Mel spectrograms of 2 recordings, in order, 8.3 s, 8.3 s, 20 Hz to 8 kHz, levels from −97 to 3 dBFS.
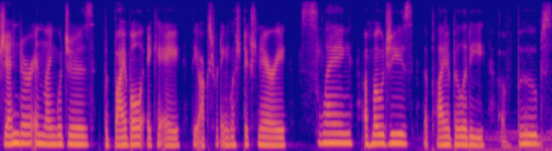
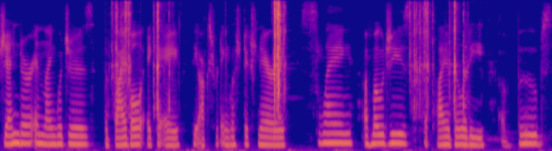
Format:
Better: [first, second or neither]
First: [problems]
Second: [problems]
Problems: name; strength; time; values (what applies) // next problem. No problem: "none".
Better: first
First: none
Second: noise reduction (classical method log-MMSE)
